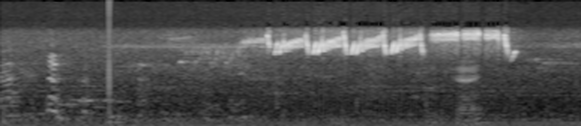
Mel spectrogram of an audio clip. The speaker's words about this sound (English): Second suspect is a northern parula.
